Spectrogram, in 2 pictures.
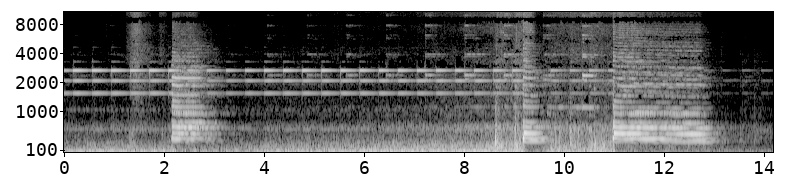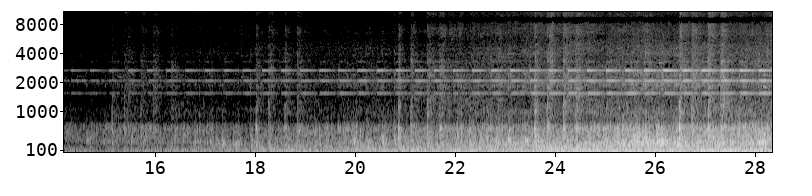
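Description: BNSF freight train's diesel locomotive sounding its air horn three times: a short blast about two seconds in, a brief toot around nine seconds, and a long blast from about eleven to thirteen seconds. Then the locomotive passes, and the rumble and clatter of covered hopper cars rolling by grows steadily louder.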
